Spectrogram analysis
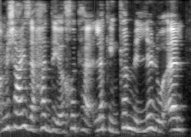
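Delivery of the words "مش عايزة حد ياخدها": usual speaking voice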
